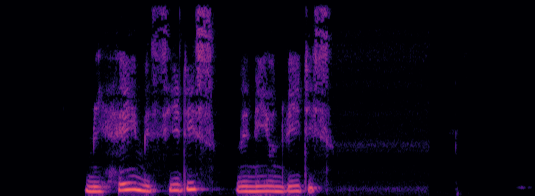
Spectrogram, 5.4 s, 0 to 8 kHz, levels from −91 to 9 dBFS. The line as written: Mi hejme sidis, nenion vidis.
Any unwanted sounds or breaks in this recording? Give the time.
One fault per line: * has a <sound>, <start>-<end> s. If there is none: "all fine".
all fine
